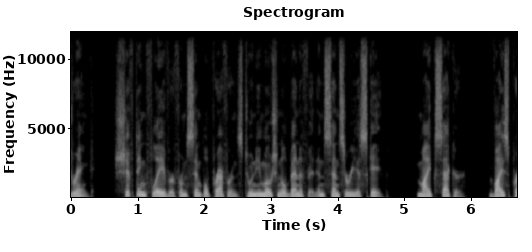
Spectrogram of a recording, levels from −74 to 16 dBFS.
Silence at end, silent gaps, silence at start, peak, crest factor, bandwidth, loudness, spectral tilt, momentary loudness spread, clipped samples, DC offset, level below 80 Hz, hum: 0 s; none; 0 s; 0 dBFS; 20 dB; 12 kHz; -20 LUFS; -5.5 dB/octave; 7 LU; under 0.1%; under 0.1%; -48 dBFS; none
